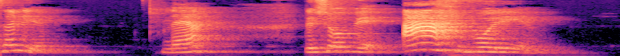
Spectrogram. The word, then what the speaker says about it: árvore: Árvore. Árvore. Veio uma consoante depois e uma vogal antes. Então, ele veio precedido de vogal e sucedido de consoante. Então, o R é forte mesmo estando sozinho.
